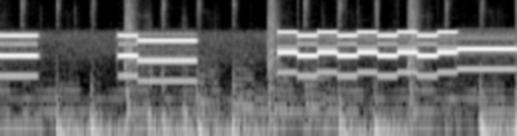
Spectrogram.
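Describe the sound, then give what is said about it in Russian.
A telephone rings with a loud electronic melodic ringtone, bright tones stepping up and down in a quick repeating pattern over a thumping low beat, with no voices. “Телефонный звонок, и сразу забыт урок, который даже не начался, в памяти не отпечатался.”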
